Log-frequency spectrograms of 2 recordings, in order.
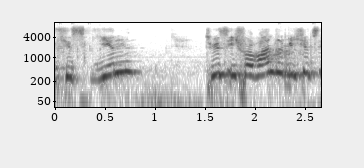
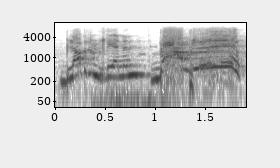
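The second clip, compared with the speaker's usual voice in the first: shrieked taunt; 2 semitones higher than usual. Pretend. Teasing chant ends in shriek.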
